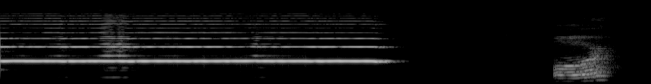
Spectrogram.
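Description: A long sustained altissimo saxophone tone, key A sharp fingered with the right hand released, held clear and steady for nearly four seconds before stopping, followed by a short spoken phrase.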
